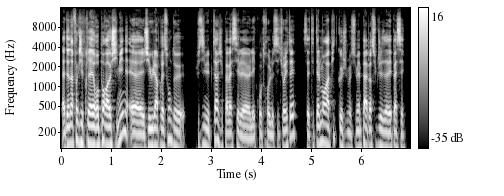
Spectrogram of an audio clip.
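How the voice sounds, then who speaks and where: Fast-talking young man, low voice. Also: dry recording, studio quality. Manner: animated, slangy, acts out quoted complaints. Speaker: podcast host. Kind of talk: casual podcast chat.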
